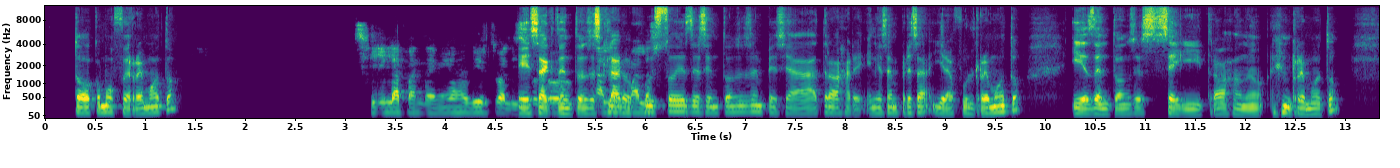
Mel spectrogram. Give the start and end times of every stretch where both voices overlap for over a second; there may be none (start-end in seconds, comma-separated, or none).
4.7-6.1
